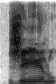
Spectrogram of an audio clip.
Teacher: o timbre é fechado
